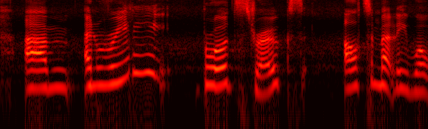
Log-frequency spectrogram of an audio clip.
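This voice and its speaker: A woman speaks with a Welsh accent. Her pace is fairly quick. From Wales. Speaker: corporate diversity executive. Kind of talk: panel discussion.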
